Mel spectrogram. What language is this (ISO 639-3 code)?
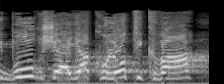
heb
